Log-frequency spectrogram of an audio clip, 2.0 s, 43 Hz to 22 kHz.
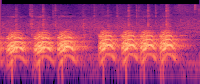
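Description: Casio SK-5 sampling keyboard playing its built-in dog-bark sample: about eight short barks in two quick runs of four, with a short break between them.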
